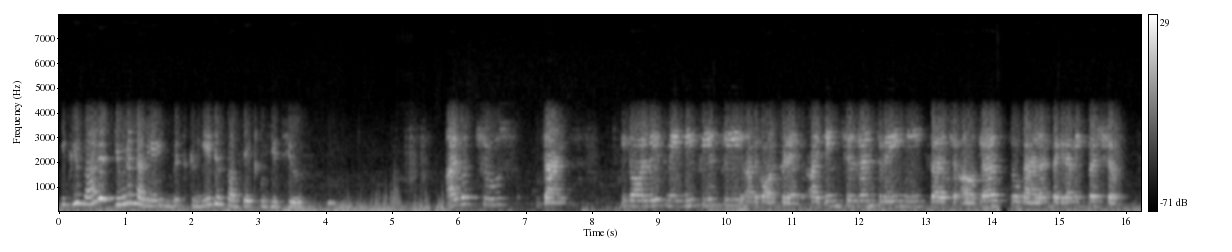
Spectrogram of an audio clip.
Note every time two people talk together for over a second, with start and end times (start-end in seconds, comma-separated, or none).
none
